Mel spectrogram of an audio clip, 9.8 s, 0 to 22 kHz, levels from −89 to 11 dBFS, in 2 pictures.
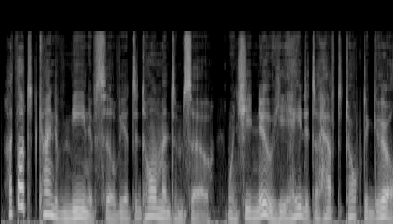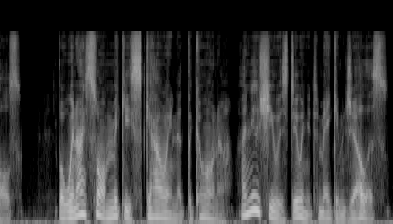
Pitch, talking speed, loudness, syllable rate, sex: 130 Hz, 255 wpm, -21 LUFS, 5.6 syllables/s, male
